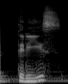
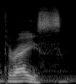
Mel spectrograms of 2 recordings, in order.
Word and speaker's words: thrice: Toda la gente dice tris y yo estoy seguro que se pronuncia thrice.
